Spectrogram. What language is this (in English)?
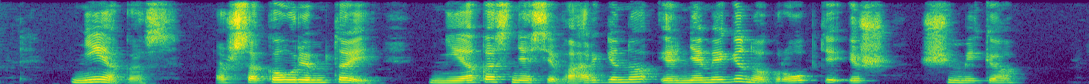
Lithuanian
